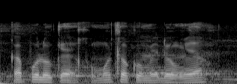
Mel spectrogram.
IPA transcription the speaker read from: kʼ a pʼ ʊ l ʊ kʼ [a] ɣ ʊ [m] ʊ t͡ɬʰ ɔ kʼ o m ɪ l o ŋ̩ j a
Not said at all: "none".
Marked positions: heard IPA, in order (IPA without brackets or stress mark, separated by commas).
ɛ, m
